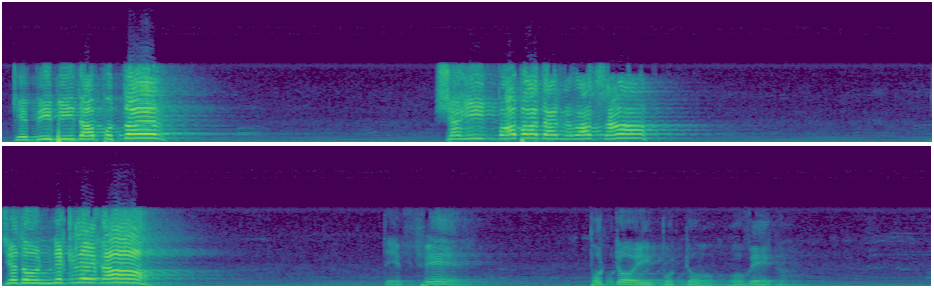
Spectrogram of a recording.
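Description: An elderly man speaks forcefully into a microphone, heard through loudspeakers, in bursts with pauses.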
